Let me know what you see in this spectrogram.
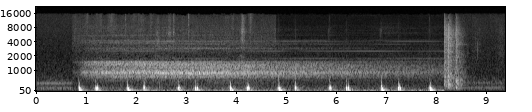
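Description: Heartbeat sound effect: paired lub-dub thumps about once a second over a steady drone. It stops abruptly with a short burst of noise about eight seconds in.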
